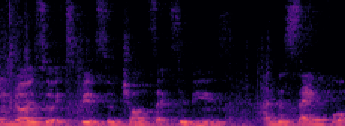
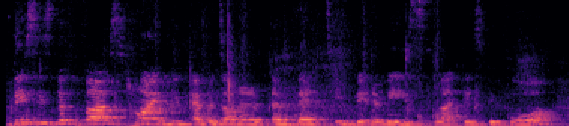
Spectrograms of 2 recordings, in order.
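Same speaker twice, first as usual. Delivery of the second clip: ordinary talk, nothing marked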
